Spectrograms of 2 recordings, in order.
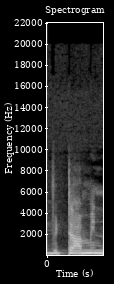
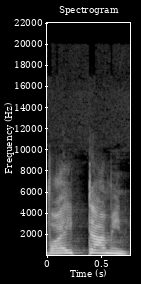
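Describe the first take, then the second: First: The first syllable has a short 'vi' sound. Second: The first syllable has a long 'vai' sound. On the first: The speaker calls it wrong. "विटामिन नहीं बोलना चाहिए" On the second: The speaker calls it right. "उसका असली pronunciation है वाइटामिन"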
